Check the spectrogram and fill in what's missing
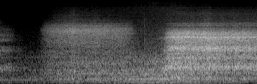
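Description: Deep, slow breathing during a yoga flow, a long audible inhale through the nose followed by a stronger, airy exhale, close and clear with no talking.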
